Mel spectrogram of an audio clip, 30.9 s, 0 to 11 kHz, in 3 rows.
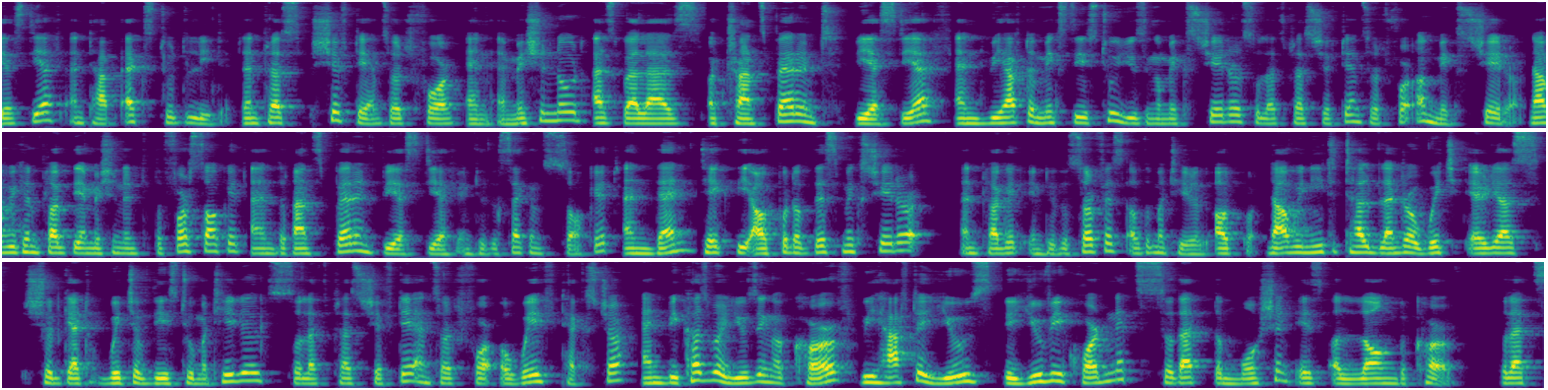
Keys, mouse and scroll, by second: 0.6 x, 1.1 middle click, 1.5 shift+a, 7.4 shift+a, 10.9 click, 12.3 click, 12.8 shift+x, 12.9 shift+a, 14.9 click, 16.6-17.8 drag, 18.7 click, 19.5 click, 22.4 middle click, 22.8 shift+a, 25.8-26.3 drag, 26.4 middle click, 30.5 click.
